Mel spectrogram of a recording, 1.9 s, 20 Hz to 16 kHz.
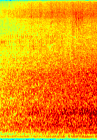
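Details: Panda B45 portable twin-tub washer (10 lb), about a week old, separate spin compartment run about a minute and a half with lids closed: smooth rising whir, fast and even, water draining out the tube, no knocking. Normal spin cycle.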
